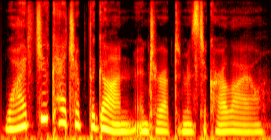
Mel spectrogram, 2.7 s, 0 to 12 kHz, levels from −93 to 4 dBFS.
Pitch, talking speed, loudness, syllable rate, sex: 170 Hz, 220 wpm, -17 LUFS, 5.8 syllables/s, female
